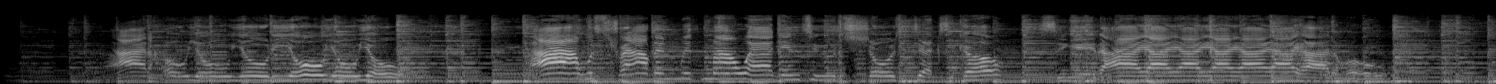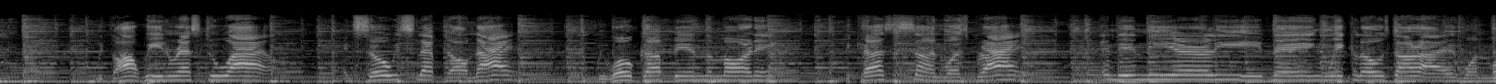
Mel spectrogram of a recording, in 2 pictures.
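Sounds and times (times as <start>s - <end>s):
humorous acoustic music: 0.2s - 29.9s.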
